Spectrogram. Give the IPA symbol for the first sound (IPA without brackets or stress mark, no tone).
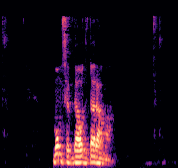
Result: m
